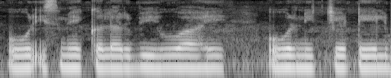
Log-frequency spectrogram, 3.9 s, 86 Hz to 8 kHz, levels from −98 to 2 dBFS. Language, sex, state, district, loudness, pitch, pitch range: Hindi, male, Uttar Pradesh, Saharanpur, -17 LUFS, 160 Hz, 155-160 Hz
